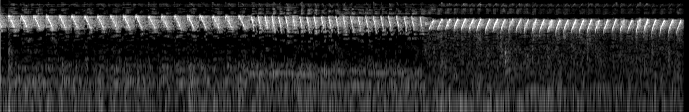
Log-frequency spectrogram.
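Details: Canary song used as training material for songbirds: a long, continuous, high trill of rapid buzzy pulses that shifts to a slightly lower, louder roll partway through and keeps a steady rhythm to the end.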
